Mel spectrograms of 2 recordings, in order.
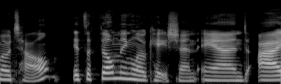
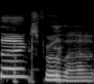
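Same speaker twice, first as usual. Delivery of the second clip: put-on voice, spoken mid yawn. Imitating a man on a show who always sounds mid yawn. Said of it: "he's always, like, mid yawn".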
